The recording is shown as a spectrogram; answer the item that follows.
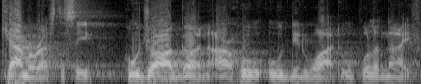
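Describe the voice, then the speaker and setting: A man with a Jamaican accent over noticeable background noise. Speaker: police officer. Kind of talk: panel discussion. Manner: halting, many repetitions.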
